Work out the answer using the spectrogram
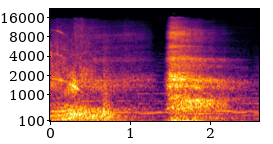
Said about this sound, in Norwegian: Jeg må bare puste tungt.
